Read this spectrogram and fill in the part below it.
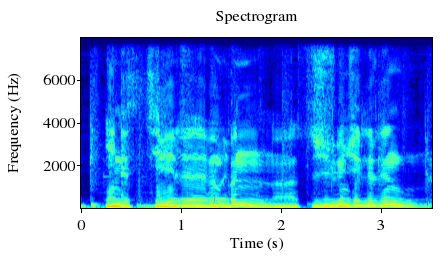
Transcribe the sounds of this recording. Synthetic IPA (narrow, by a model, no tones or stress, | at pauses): je̞nd̪ɪse̞βe̞bɪmʏmʲɪnəsɪzʒʏɾɡʲe̞nʒe̞ɾle̞ɾd̪e̞n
